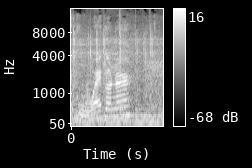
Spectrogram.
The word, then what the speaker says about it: Waggoner: Rogers and Paul Waggoner, or do I say it right? Rag Wagoner, like the guy that uh, operates the wagon.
